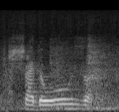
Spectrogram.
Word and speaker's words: Shadows: Lui aussi, ça part par un certain nombre de films, dont le plus célèbre est Shadows, c'est comme ça que ça se prononce, Shadows, qui est particulièrement célèbre, et qui prétend être quoi?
